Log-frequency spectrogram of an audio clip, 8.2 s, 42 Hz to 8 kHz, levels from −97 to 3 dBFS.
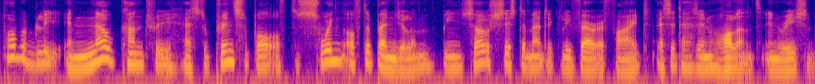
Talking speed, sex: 185 wpm, male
